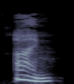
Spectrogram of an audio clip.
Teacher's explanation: In this contraction, the a sound in am is harder to hear. This happens because the speaker uses less force to say the vowel sound. · Term: weak forms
